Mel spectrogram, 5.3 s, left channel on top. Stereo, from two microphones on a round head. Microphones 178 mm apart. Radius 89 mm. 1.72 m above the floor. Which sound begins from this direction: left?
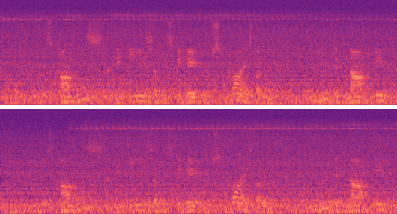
A man speaking, at 0.6 s.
